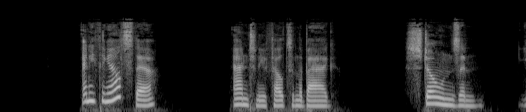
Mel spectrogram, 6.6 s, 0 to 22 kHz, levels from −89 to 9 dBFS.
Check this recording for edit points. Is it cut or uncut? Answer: uncut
